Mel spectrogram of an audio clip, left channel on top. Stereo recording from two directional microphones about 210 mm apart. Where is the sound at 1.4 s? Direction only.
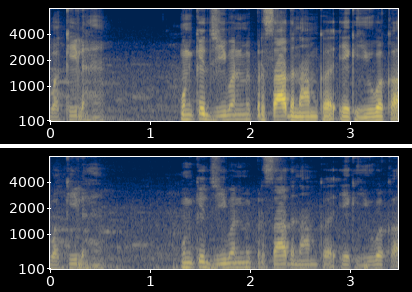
40° left (ahead or behind).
